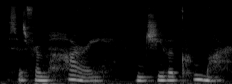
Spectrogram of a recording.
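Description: Softly whispering young woman, mellow and husky. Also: lowish voice, steady tone, moderate pace. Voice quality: soft unvoiced whisper. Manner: chatty, rambling, self-correcting, giggly. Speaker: ASMR creator answering viewer questions. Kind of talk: whispered ASMR Q&A.

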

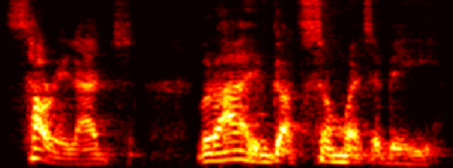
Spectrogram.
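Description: A man's voice: fairly low pitch, sing-song, measured pace, vocal fry, heavily acted. A man voicing a defiant, cocky swordsman nearing sixty in an audiobook, with brash, taunting delivery. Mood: cool.

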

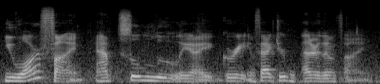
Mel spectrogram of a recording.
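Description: A man's voice: on the high side, normal speed, gravelly, noisy background. A man playing a shaken but protective uncle aboard a ship, earnest and reassuring, in a tabletop game. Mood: earnest, guarded.

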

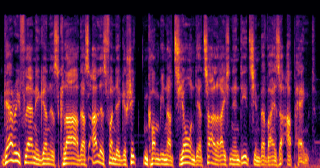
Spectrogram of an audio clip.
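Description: Low-pitched male true-crime narrator. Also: expressive, normal speed. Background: background music.

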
